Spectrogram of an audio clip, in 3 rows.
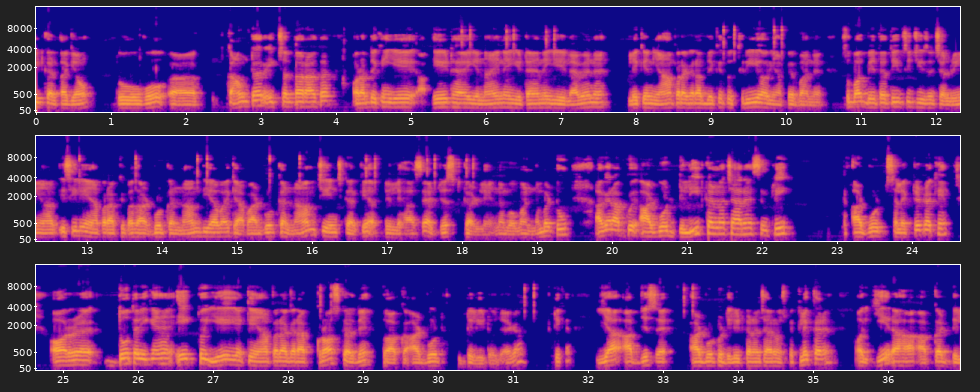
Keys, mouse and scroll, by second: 5.6 click, 9.1 click, 12.9-16.7 drag, 28.4 click, 31.1 click.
